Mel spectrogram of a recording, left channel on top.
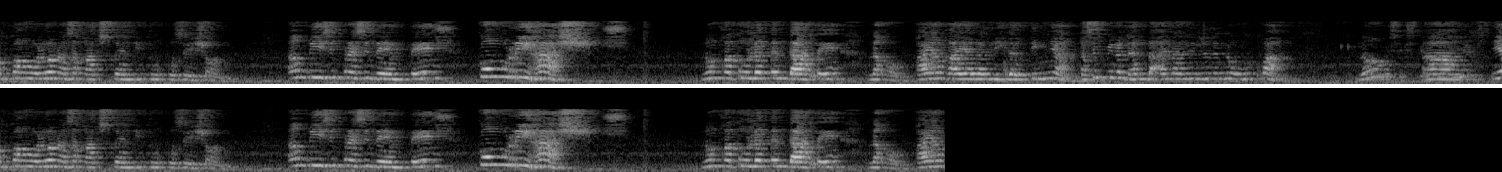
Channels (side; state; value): right; drops out; at 9.5 s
